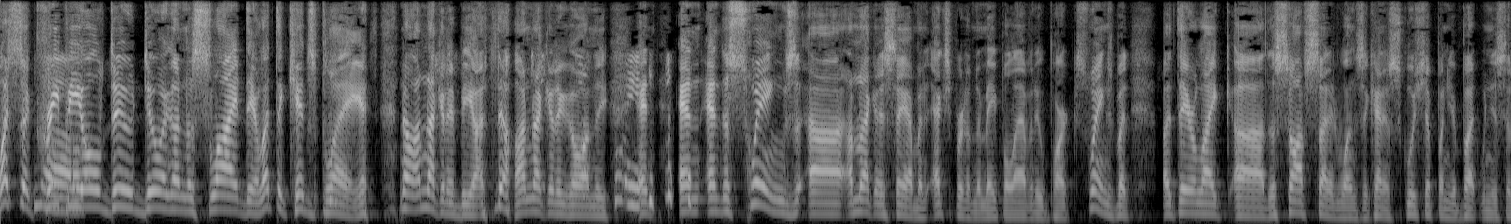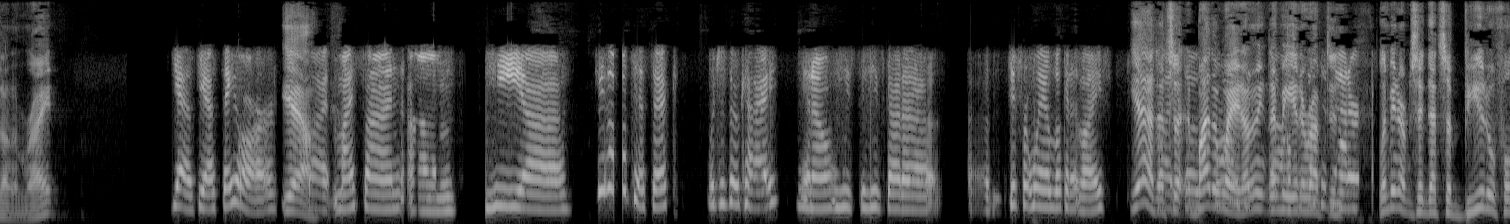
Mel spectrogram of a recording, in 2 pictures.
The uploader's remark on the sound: gets the Mayor on the phone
